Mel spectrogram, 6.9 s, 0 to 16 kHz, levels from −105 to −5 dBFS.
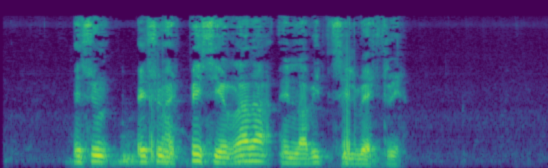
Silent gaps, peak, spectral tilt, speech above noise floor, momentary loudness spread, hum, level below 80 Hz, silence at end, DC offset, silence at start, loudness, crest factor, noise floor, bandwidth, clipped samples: none; -6 dBFS; -4.5 dB/octave; 46 dB; 9 LU; none; -58 dBFS; 1.85 s; under 0.1%; 0.9 s; -23 LUFS; 18 dB; -69 dBFS; 11.5 kHz; under 0.1%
